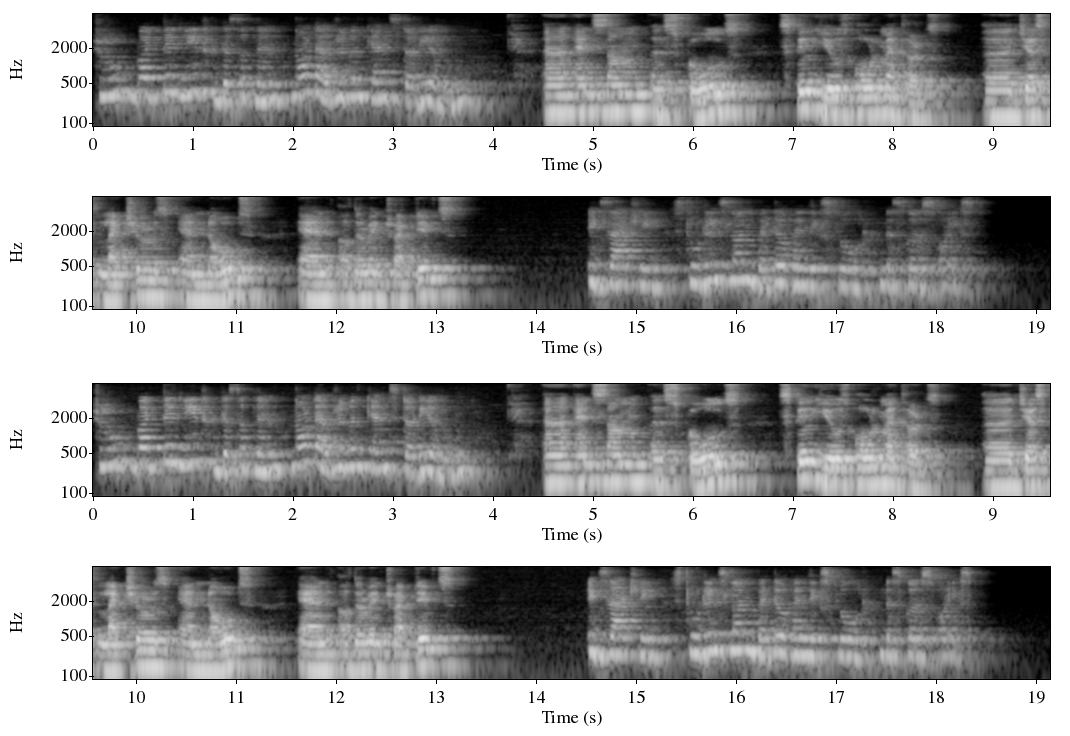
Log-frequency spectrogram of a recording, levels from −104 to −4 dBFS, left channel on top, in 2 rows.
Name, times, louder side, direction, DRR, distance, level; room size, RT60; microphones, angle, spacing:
voice 1, 0.0-3.9 14.5-18.4, right 2 dB, 75° right, 2.8 m, -33 dB
voice 2, 4.2-6.6 6.9-8.4 8.9-11.2 11.6-13.2, right 1 dB, 20° right, 2.9 m, -25 dB
25.5 x 11.0 x 3.0 m
head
